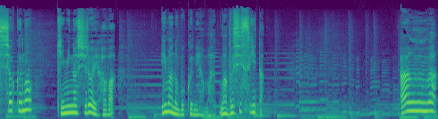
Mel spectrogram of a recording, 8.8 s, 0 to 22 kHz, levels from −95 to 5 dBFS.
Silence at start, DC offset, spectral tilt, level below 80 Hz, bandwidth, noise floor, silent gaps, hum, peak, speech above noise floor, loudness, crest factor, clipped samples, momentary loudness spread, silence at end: 0 s; under 0.1%; -3.5 dB/octave; -42 dBFS; 18.5 kHz; -42 dBFS; none; none; -2 dBFS; 23 dB; -19 LUFS; 18 dB; under 0.1%; 23 LU; 0 s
